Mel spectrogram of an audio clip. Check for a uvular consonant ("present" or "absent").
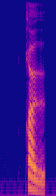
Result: present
